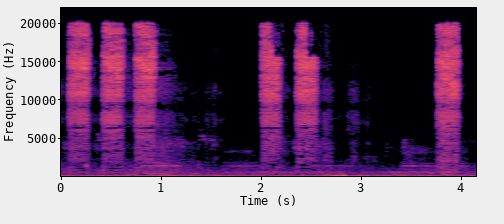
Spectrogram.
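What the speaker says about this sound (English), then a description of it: "Next, some penetrating oil on the front bushings bolt." Penetrating oil sprayed from an aerosol can onto a front control arm bushing bolt of a 2014 Kia Sportage 2.0 CRDI: five or six short, bright hissing bursts in quick succession, close and alone, with brief pauses between them.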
